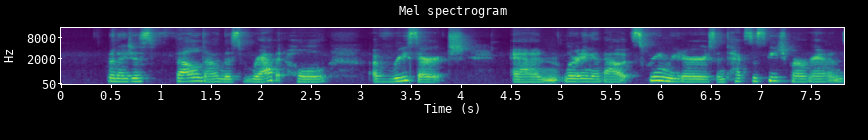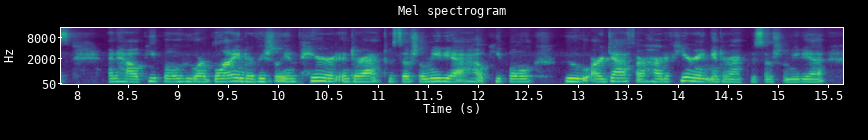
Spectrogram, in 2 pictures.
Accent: Chicago, Illinois, United States; so I'm actually from Chicago. I live and work in Florida now, but I'm from Chicago.

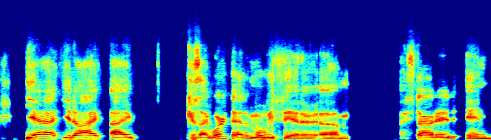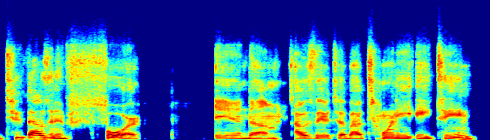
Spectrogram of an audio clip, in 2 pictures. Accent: Massachusetts, United States; I'm from New England, Massachusetts, specifically.

